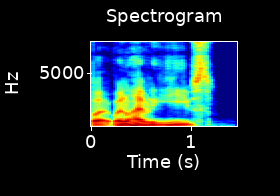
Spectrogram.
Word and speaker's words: Yves: Is it Yves? How do you say it? – It's a Yves Yves? – Guillemot.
